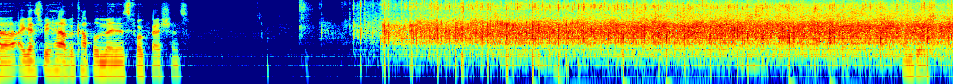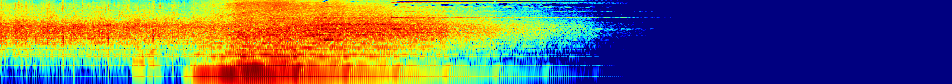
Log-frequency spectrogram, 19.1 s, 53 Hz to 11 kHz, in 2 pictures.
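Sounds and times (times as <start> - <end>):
audience applauding: 3.4 - 15.2.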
